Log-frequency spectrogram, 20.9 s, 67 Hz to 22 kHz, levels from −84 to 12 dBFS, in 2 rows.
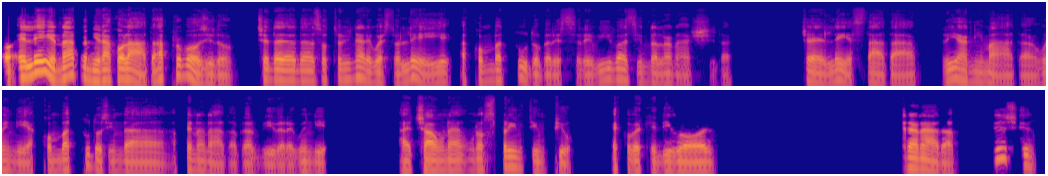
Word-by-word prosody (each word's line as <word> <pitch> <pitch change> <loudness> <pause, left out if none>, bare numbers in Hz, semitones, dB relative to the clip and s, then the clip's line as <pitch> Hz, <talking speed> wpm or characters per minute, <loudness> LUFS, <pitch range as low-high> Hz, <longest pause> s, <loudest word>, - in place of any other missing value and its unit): e 130 - +9
lei 185 +7 +11
è - - +11
nata 130 0 +5
miracolata, 110 +2 +6
a 120 - +4
proposito, 80 - 0
c'è - - -3
da 105 -2 +4
da 100 -1 -1
sottolineare 110 +4 -3
questo, 90 -2 -3
lei 90 -3 -1
ha - - -8
combattuto 100 +2 -5
per - - -6
essere 75 - -8
viva 115 +3 -2
sin 90 -3 -12
dalla 85 -1 -4
nascita. 75 0 -11 0.7
Cioè 90 -4 0
lei 105 +5 -2
è - - -4
stata 75 +1 -5 0.2
rianimata, 85 - -4
quindi 80 -1 -6
ha 75 - -5
combattuto 90 +2 -3
sin 85 +1 -11
da 80 -3 -3
appena 95 -4 -6
nata 70 -3 -7
per 70 -2 -6
vivere, 70 -1 -7
quindi, 80 +1 -7
eh, - - -16 0.6
c'ha 90 - +5
una 90 0 0
uno 95 +2 -4
sprint 110 +2 -3
in 85 -2 -6
più. - - -6 0.4
Ecco - - -5
perché 85 - -2
dico 80 -1 +1 1.9
Era 110 -1 +7
nata. 90 -5 +2 0.3
Sì, 195 +3 -1
sì. 130 -10 -6
90 Hz, 145 wpm, -23 LUFS, 80-105 Hz, 1.9 s, lei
